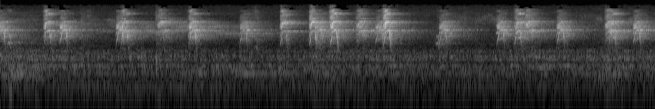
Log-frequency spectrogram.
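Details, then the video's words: American robins mobbing a barred owl and trying to drive it off: sharp, high, clipped calls repeated rapidly in bursts of two to four, about two notes per second overall, with faint low background hum. "Barred owl being attacked by robins"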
